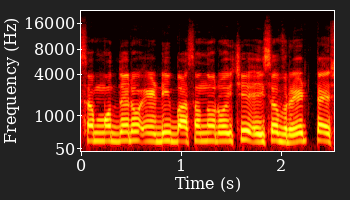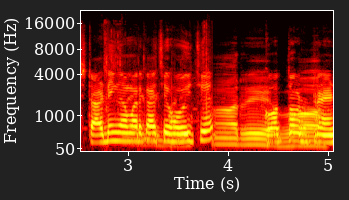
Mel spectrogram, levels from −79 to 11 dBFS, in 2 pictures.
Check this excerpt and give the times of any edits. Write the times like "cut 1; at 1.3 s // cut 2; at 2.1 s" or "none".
cut 1; at 4.0 s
